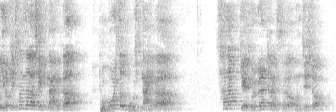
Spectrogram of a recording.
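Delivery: ordinary delivery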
